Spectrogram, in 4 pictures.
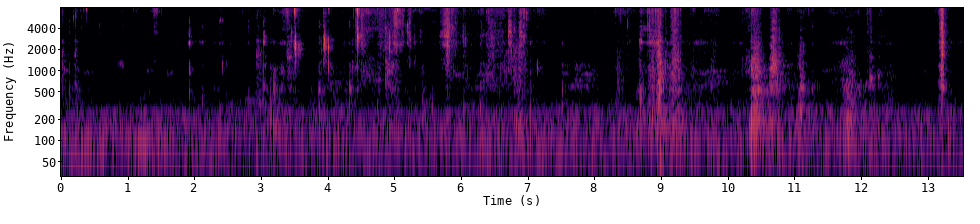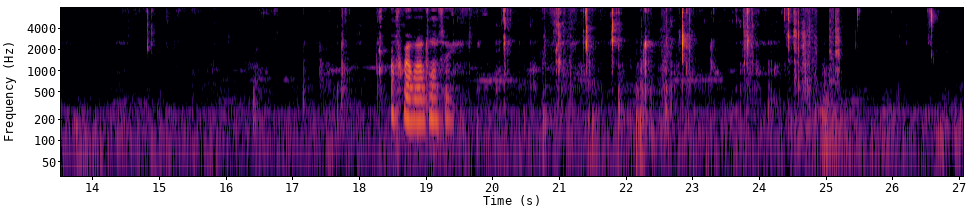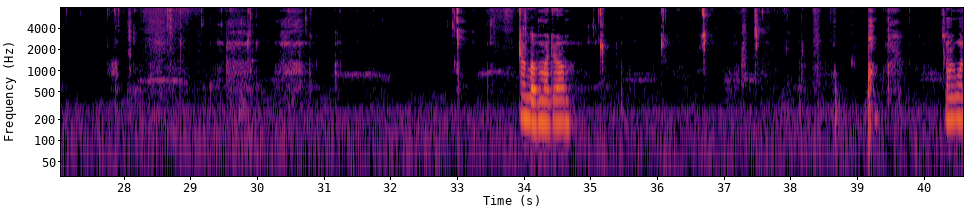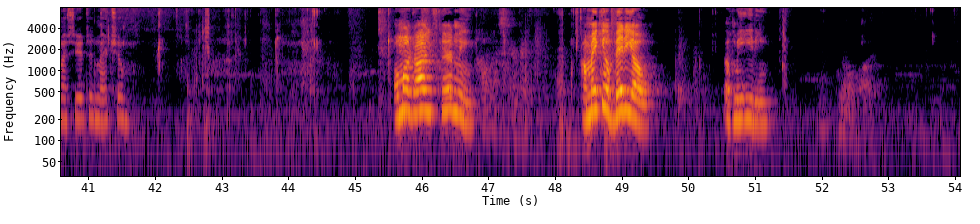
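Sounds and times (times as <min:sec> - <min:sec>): close-up chewing: 0:00.0 - 0:10.0, 0:19.4 - 0:31.9, 0:32.8 - 0:34.2, 0:34.8 - 0:40.4, 0:41.1 - 0:45.6, 0:47.6 - 0:48.4
faint low hum: 0:00.0 - 0:54.0.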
